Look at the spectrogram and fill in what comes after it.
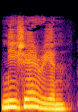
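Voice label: "nigerien", British English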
